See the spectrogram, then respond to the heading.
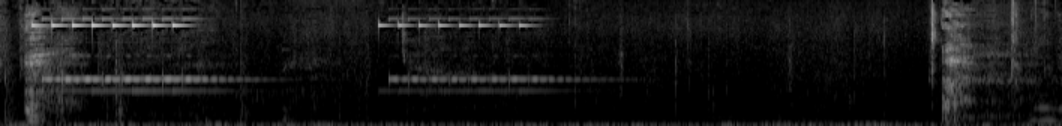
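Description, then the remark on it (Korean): A mobile phone ringtone trills in two bright repeated bursts of rapid beeping tones, clear, with a short pause between them and some faint background noise around, as the phone is taken out of a pocket to check the caller. “주머니에서 휴대폰을 꺼내 발신자를 확인하던”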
